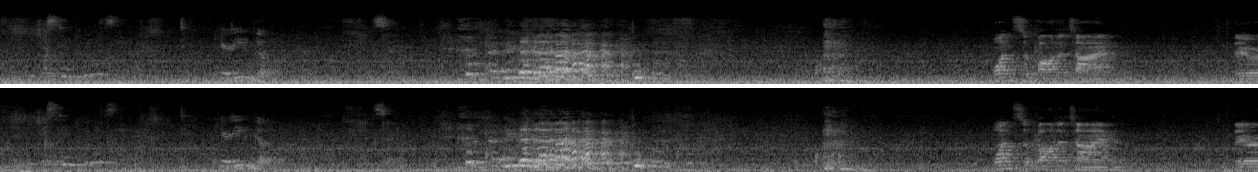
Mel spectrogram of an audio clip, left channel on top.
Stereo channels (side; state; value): left; noise; rumble, 2 dB below the sound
